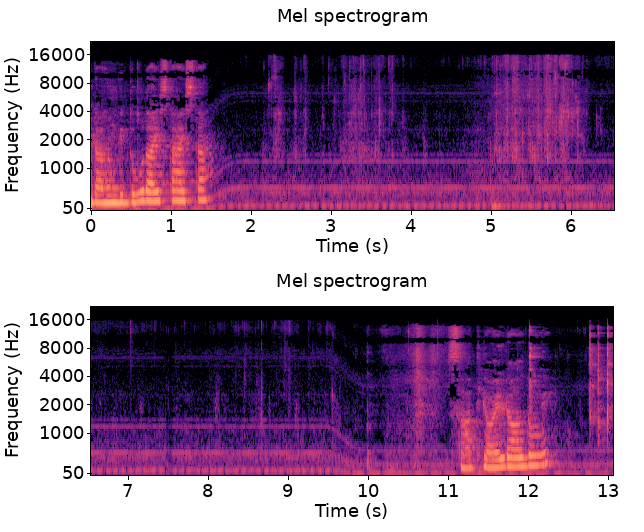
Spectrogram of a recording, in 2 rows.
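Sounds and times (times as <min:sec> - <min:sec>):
faint steady hum: 0:00.0 - 0:13.0
milk pouring: 0:02.1 - 0:09.6.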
